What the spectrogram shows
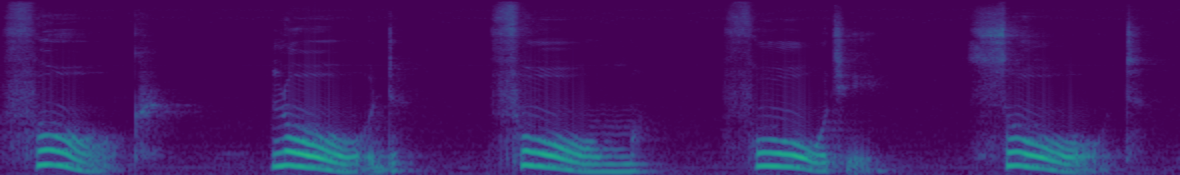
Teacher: O-R мы читаем с долгим O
